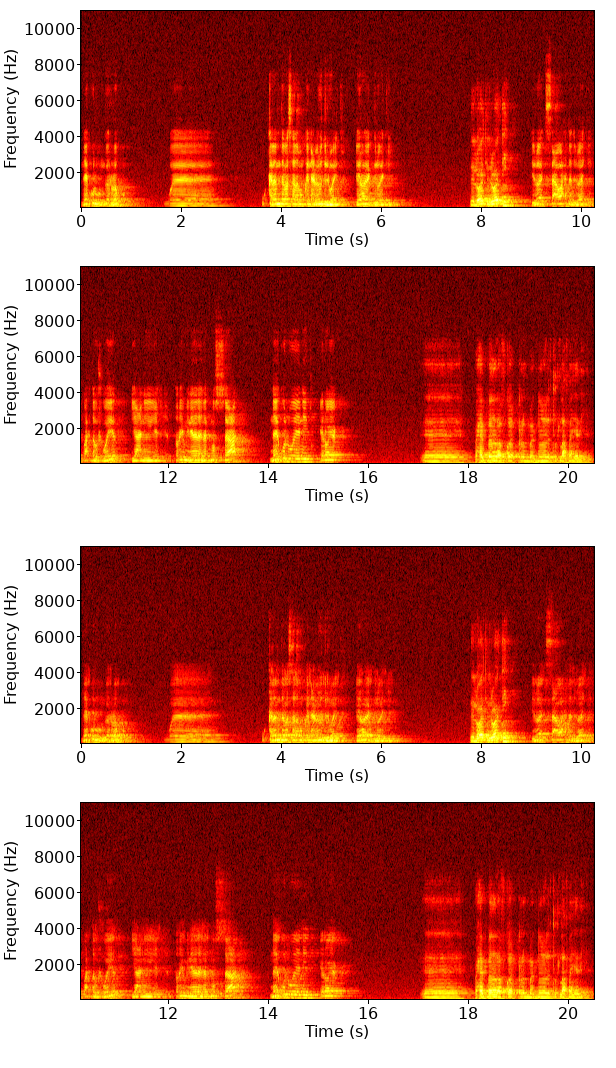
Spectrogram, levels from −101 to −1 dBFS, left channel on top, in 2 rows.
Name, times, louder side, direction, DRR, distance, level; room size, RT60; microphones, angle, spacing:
voice 1, 0.0-0.9 1.7-2.7 3.6-5.2 5.5-6.2 9.0-11.0 11.3-13.4 14.0-15.4, left 2 dB, 45° left, 5 dB, 3.3 m, -26 dB
voice 2, 7.8-8.6 17.1-17.9 18.1-20.3, right 1 dB, 15° right, 1 dB, 2.2 m, -22 dB
27.0 x 15.5 x 9.9 m, 0.96 s
head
